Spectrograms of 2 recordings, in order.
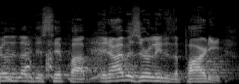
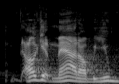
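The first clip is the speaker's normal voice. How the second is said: normal talking voice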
